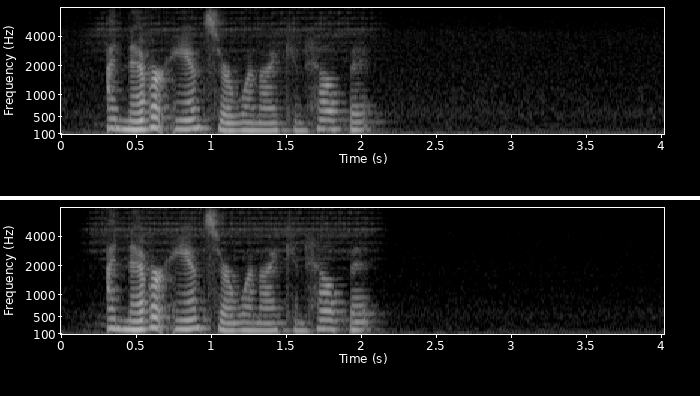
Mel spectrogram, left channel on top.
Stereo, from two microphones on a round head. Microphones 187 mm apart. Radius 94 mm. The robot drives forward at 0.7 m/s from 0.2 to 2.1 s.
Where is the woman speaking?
5° right (ahead or behind), 0.7 m; by 2.1 s centre (ahead or behind), 0.9 m.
